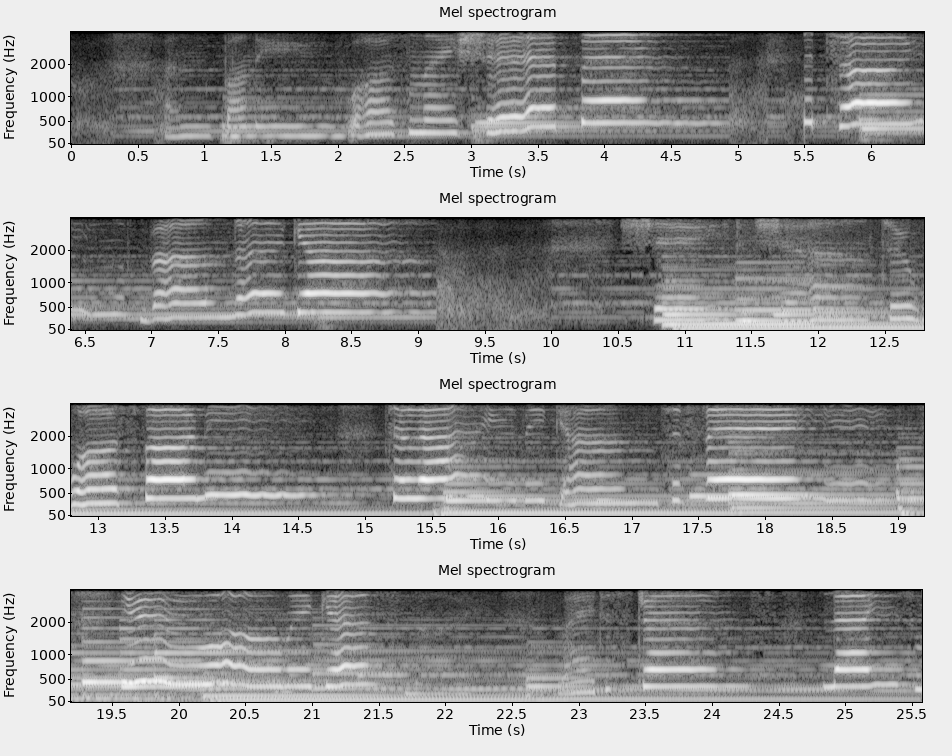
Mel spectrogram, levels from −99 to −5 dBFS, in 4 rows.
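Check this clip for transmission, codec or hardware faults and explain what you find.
One fault recurs: comfort noise in place of the background, at 0–0.32 s, 0.62–0.7 s, 4.94–5.22 s, 5.36–5.5 s and 9.14–10.0 s. During quiet stretches the sender likely stopped transmitting, and the receiver filled in synthetic noise. The background, about 30 dB below the loud passages, turns steady and featureless, up to about 2 dB quieter. Unlike a dropout, these gaps never fall silent. Throughout, the call path's band limit leaves nothing above 4 kHz.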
